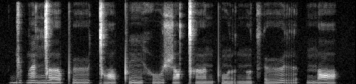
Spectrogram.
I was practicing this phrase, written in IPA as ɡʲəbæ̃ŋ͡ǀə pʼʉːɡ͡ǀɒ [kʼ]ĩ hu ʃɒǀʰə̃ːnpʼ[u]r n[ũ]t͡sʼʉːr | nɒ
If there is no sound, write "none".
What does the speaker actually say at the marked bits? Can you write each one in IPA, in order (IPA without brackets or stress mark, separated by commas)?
pʼ, ũ, ũ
